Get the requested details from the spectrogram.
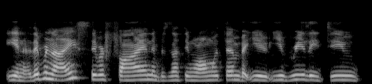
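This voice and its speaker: A woman's voice: medium pitch, fairly even intonation, fast, dry recording, highs cut off. A woman instructor speaking earnestly and reflectively in an online faculty workshop, with frequent fillers and restarts. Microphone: video call.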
